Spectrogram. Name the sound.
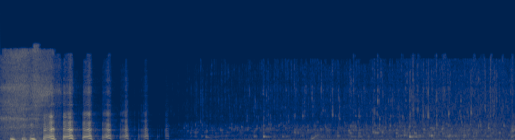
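water sounds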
